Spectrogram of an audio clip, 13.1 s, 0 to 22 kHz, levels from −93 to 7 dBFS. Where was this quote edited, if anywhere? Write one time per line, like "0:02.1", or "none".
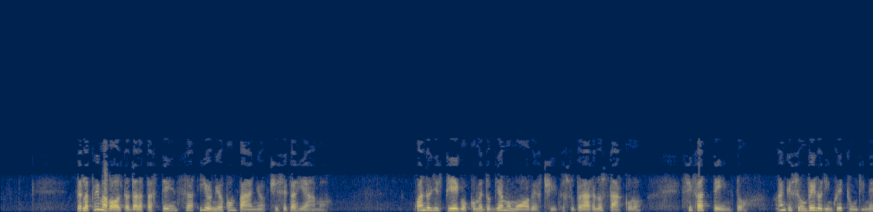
none

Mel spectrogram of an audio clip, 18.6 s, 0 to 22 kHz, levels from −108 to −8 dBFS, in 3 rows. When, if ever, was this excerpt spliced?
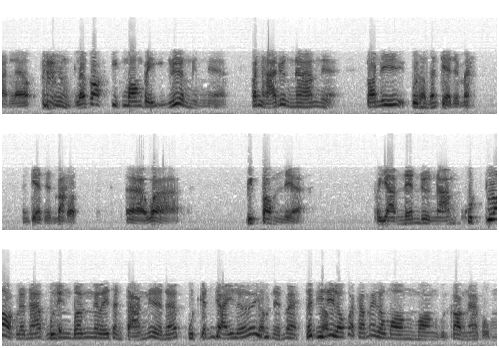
0:16.1

